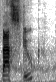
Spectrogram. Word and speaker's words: Bastok: Kind of shook when I first heard Bastok pronounces Bastuk. That's wrong. That's... I refuse to believe that that's a correct pronunciation.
